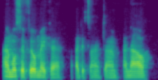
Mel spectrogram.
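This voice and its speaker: A young man in his twenties from Cameroon talks as a livestream guest. His voice is very low, and he speaks in a relaxed, easy way with frequent chuckles. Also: quick pace. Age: 20s. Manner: relaxed, conversational, chuckles often. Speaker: guest, company co-founder. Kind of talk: livestream interview.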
